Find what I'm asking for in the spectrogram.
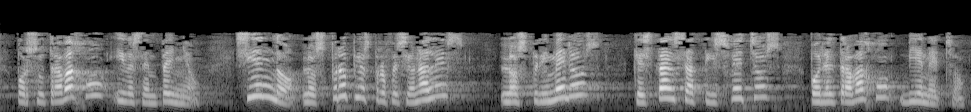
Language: Spanish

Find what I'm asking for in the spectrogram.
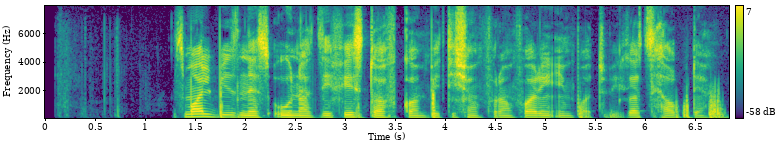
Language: Nigerian Pidgin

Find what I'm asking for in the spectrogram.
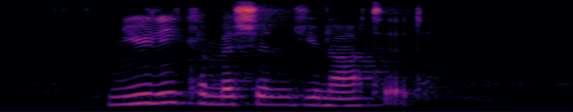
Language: English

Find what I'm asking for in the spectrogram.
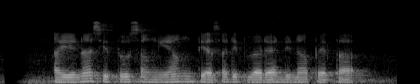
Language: Sundanese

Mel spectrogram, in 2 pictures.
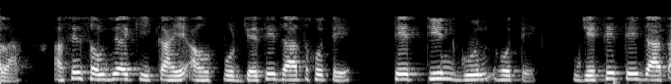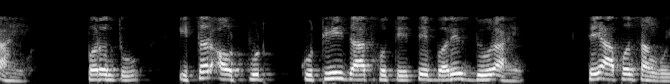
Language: Marathi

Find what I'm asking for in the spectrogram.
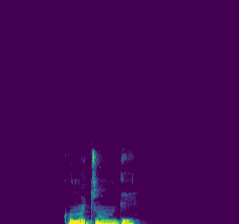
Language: Laz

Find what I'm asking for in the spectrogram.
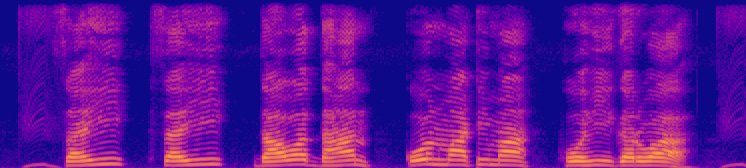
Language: Chhattisgarhi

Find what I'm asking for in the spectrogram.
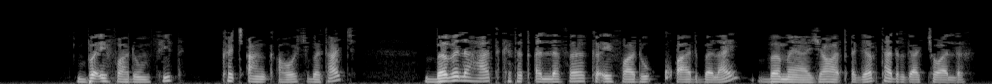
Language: Amharic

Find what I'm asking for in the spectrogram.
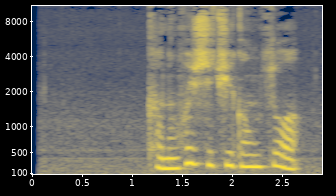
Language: Chinese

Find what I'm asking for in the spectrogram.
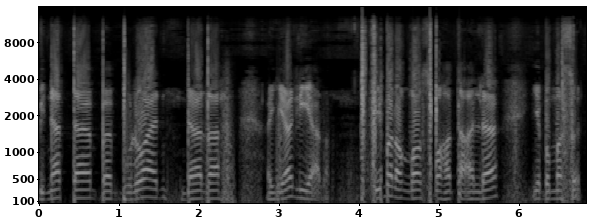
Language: Malay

